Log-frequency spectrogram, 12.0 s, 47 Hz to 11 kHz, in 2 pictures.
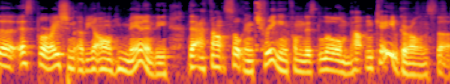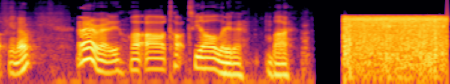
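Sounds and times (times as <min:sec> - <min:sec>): tv static hiss: 0:10.6 - 0:12.0.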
